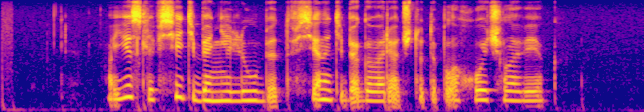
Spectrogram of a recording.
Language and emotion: Russian, sad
